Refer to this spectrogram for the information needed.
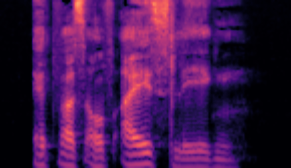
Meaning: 1. to put something on hold 2. to put something on the back burner
- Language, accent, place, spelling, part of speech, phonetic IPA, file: German, Germany, Berlin, etwas auf Eis legen, phrase, [aʊ̯f ˈaɪ̯s ˌleːɡn̩], De-etwas auf Eis legen.ogg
